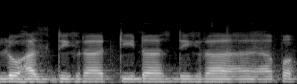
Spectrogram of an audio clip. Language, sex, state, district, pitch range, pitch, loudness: Hindi, male, Bihar, West Champaran, 125-130 Hz, 130 Hz, -19 LUFS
